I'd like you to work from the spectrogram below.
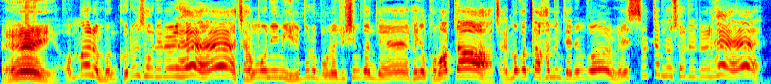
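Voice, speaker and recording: A man voicing an angry, defensive young husband who shouts indignantly in a storytelling reading. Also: very high voice, animated, quick pace, hardly any pauses, dry recording, soft background music, pitched above the performer's own voice.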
